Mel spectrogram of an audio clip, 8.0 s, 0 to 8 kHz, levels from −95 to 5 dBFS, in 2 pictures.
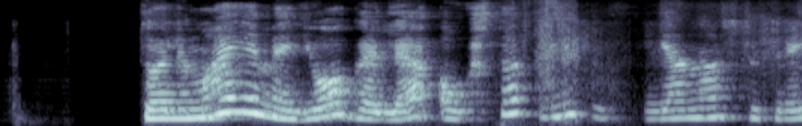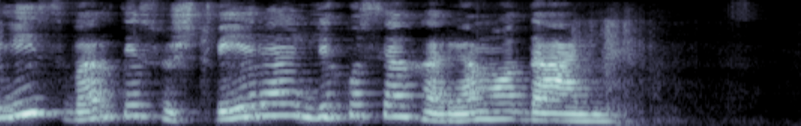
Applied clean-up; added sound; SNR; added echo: neural mask model DeepFilterNet 3.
